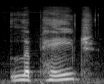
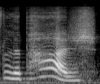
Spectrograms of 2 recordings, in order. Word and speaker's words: LePage: just a few minutes is your last name pronounced LePage it's Lapage actually oh that's beautiful thank you now is it MS Lapage or mrs.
